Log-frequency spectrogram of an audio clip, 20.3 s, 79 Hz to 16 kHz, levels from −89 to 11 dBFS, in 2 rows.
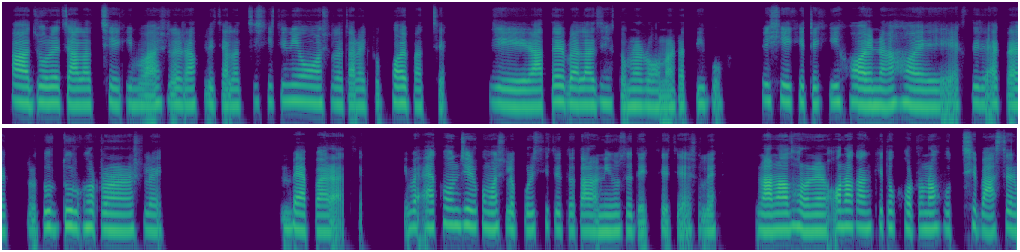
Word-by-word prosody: আ - - +8 0.2
জোরে 200 0 +2
চালাচ্ছে 185 +2 +1
কিংবা 190 -1 -2
আসলে 200 +2 -4
roughly 185 0 -2
চালাচ্ছে, 180 +3 -4
সেটি 210 +1 -11
নিয়েও 215 -1 +1
আসলে 195 0 -7
তারা - - 0
একটু - - -12
ভয় 200 -1 +4
পাচ্ছে 180 0 -7 0.5
জি, 195 - -2 0.3
রাতের 205 +4 +3
বেলা 185 0 +3
যেহেতু 195 -1 -7
আমরা 180 0 +1
রওনাটা 90 - -2
দিব। 190 0 -6 0.5
তো - - -10
সেই 215 -2 +1
ক্ষেত্রে 195 -2 -3
কি 205 - -5 0.2
হয় 190 -3 +6
না 180 - +2
হয় 180 -3 +3 0.3
একসিডে 195 +1 -6
একটা 195 - -6
একটা 180 - -23
দু - - -5
দু 215 - +2 0.2
দুর্ঘটনার 200 -3 +3
আসলে 190 -1 -4 1.4
ব্যাপার 185 -2 +4
আছে। - - -18 0.4
কিংবা 215 +1 -3
এখন 240 +2 -1
যেরকম 220 -2 +1
আসলে 200 -2 -3
পরিস্থিতিতে 200 +1 -5
তো 190 - -3
তারা 185 - +4
নিউজ 185 +1 -1 0.2
দেখছে 90 - -7
যে - - -7
আসলে 95 -1 -6 0.5
নানা 185 +1 +9
ধরনের 190 -2 +4
অনাকাঙ্ক্ষিত 220 0 +2
ঘটনা 200 0 +1
হচ্ছে 200 +4 -5
বাসের 195 +3 +1
195 Hz, 160 wpm, -25 LUFS, 185-210 Hz, 1.4 s, নানা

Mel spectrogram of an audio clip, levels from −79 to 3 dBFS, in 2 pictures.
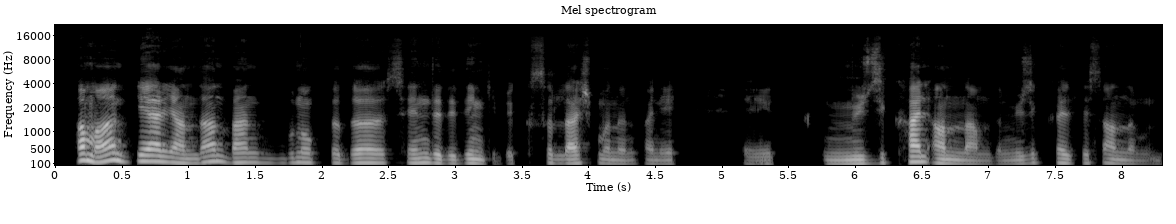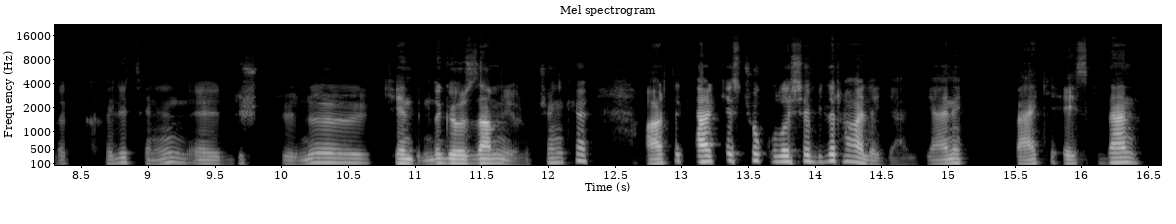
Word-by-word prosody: Ama 180 -2 +6
diğer 165 -2 +7
yandan 140 +3 +1
ben 130 -3 -2
bu 130 - -7
noktada 125 -1 -1
senin 125 +1 -3
de 115 -3 0
dediğin 110 +1 -1
gibi - - -17
kısırlaşmanın 110 -3 -4
hani, 100 0 -10 0.5
eee, 95 0 -13 0.4
müzikal 105 +9 +2
anlamda 95 -5 -2
müzik 100 +6 -10
kalitesi 120 0 -7
anlamında 100 -2 -9
kalitenin, 125 +1 -9
eee, 100 -2 -8
düştüğünü 120 +5 -5
kendim 110 -4 0
de - - +3
gözlemliyorum. 115 -5 +3
Çünkü 135 +7 -4 0.4
artık 120 +11 +3
herkes 160 +4 +5
çok 185 -4 -4
ulaşabilir 160 +2 +2
hâle 145 - +2
geldi. 85 0 -22
Yani 110 +4 -1 0.4
belki 105 +4 -1
eskiden 120 +5 +2
120 Hz, 125 wpm, -26 LUFS, 105-130 Hz, 0.5 s, diğer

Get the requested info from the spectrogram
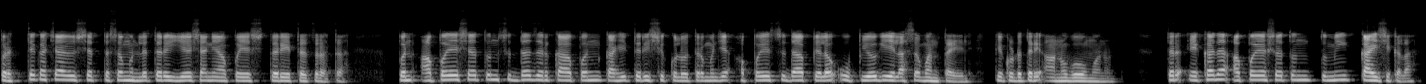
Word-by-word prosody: प्रत्येकाच्या 210 +5 0
आयुष्यात 200 -1 +1
तसं 190 +1 0
म्हटलं 185 -1 +1
तर 190 - +3
यश 180 0 +2
आणि 180 0 0
अपयश 170 0 -1
तर 170 -1 +4
येतचं 160 -1 0
राहतं. 135 +1 -6 0.6
पण 195 0 +3
अपयशातून 210 +4 +1
सुद्धा 205 -1 -1
जर 200 -1 +1
का 195 - +3
आपण 190 +1 0
काहीतरी 180 +1 0
शिकलो, 180 -2 -2
तर 180 - 0
म्हणजे 175 +1 -1
अपयश 190 +2 -1
सुद्धा 190 -1 +2
आपल्याला 185 0 +2 0.2
उपयोगी 185 +1 +2
येईल 185 -2 +5
असं 175 +2 -2
म्हणता 155 -3 0
येईल 130 -1 -6 0.3
की 180 - 0
कुठेतरी 175 +1 0
अनुभव 160 -1 +1
म्हणून. 140 -3 -5 0.5
तर 205 - +2
एखाद्या 215 +4 +2
अपयशातून 205 +1 0
तुम्ही 200 +2 0
काय 190 -2 +8
शिकला? 145 -5 -5
185 Hz, 165 wpm, -20 LUFS, 170-195 Hz, 0.6 s, काय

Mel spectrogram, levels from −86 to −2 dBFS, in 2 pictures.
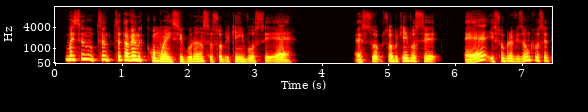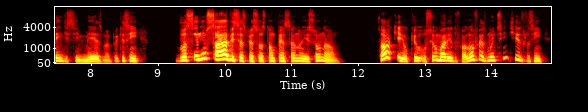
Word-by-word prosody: Mas 250 0 +3
você 295 - -2
não 285 -3 +1
você 235 +2 -3
não 235 - +1
tá 230 -1 +3
vendo 240 -2 +6
como 175 -9 +1
é 140 - +4
insegurança 140 +2 -2
sobre 135 -2 -3
quem 135 +2 -1
você 110 -3 -4
é? 140 -9 0 0.9
É 115 +1 -3
sobre 125 +5 -3
sobre 155 -3 0
quem 180 +6 +1
você 160 -4 -2 0.4
é 135 - +2
e - - -2
sobre 160 +1 -3
a - - -1
visão 160 +9 -1
que 225 - -14
você 185 -3 -3
tem 180 +1 -4
de 155 - -10
si 125 - -8
mesma? 115 -2 -2
Porque 160 +10 -9
assim, 170 -4 -2 0.5
você 210 +6 +1
não 315 +6 +4
sabe 275 -6 +8
se 200 - 0
as 180 - 0
pessoas 165 -1 -2
estão 170 +1 -2
pensando 170 0 -2
isso 145 +4 -3
ou 195 - -1
não, 110 - -4 0.6
só 295 +9 +5
que 265 - 0
o 155 - 0
que 165 +5 -4
o 170 -4 0
seu 230 +10 -3
marido 195 -7 +3
falou 155 +12 0
faz 240 -3 -4
muito 210 +2 -2
sentido. 340 -8 -5
Falou 160 - -13
assim, 155 -1 -6
170 Hz, 225 wpm, -23 LUFS, 140-220 Hz, 0.9 s, sabe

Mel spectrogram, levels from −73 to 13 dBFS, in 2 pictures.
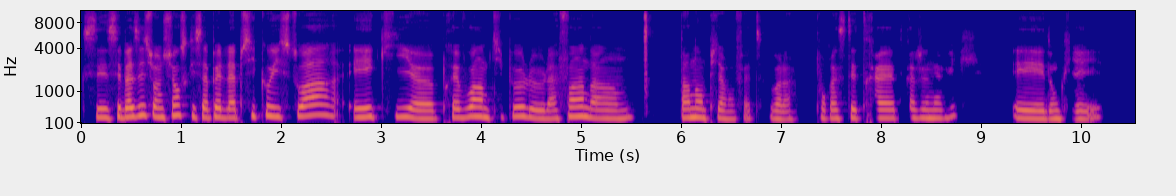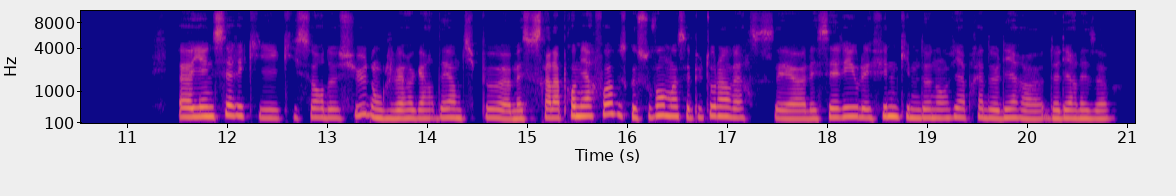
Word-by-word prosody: C'est 210 -1 -1
c'est 190 - +1
basé 225 +4 +5
sur 245 -3 +1
une 215 - +2
science 255 +5 +1
qui 230 - -4
s'appelle 215 +1 +2
la 200 0 +2
psychohistoire 240 +3 +1
et 215 +1 +3
qui, 225 0 -3
heu, 185 -2 +2
prévoit 210 +3 +1
un 225 -2 +4
petit 210 +2 -11
peu 235 +3 0
le 200 -4 0
la 185 +1 -2
fin 230 +5 +3
d'un 190 -2 -1 0.5
d'un 205 +1 +3
empire 195 -2 -1
en 175 - -7
fait 180 +1 -11
voilà 175 -3 -4 0.2
pour 195 - -9
rester 190 +1 -1
très, 195 0 -1
très 200 +1 -8
générique. 200 - -5 0.3
Et 190 -4 +1
donc 180 0 -2
i 180 +5 -5 1.3
Heu, 220 0 +6
il - - +5
y - - +6
a - - +7
une 230 0 +6
série 245 +1 +3
qui 200 -4 -6
qui 205 +3 -13
sort 210 +2 -3
dessus 200 +7 -3
donc 205 -7 +1
je 185 - 0
vais 190 - +2
regarder 190 +1 -2
un 205 -1 +1
petit 190 - -6
peu, 200 -2 -1
heu, 175 - +2
mais 185 +1 +1
ce 185 +1 -3
sera 205 - +2
la 200 0 +3
1re 240 +2 +4
fois 280 +4 +2
parce 260 -3 -4
que 215 - -1
souvent 225 +6 +1
moi 240 -1 +3
c'est 220 -2 -3
plutôt 210 +3 -3
l'inverse. 210 -5 -1
C'est, 185 -2 -1
heu, 180 0 +1
les 185 - -2
séries 215 +4 +1
ou - - -1
les 205 -2 -1
films 230 +5 +3
qui 220 -1 -3
me 200 - +1
donnent 200 0 -1
envie 200 +2 -2
après 205 0 -5
de 195 - -1
lire, 200 +1 0
heu, 180 -1 -2
de 190 0 -2
lire 190 0 0
les 185 -1 0
œuvres. 185 +1 -5
205 Hz, 240 wpm, -24 LUFS, 190-225 Hz, 1.3 s, a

